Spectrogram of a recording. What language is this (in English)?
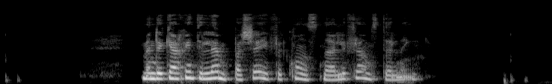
Swedish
